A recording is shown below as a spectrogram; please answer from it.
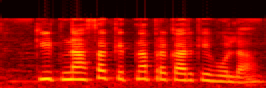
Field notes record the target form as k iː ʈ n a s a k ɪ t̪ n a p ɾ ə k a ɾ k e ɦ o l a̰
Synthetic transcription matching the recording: k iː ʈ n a s a k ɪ t̪ n a p ɾ ə k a ɾ k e ɦ o l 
